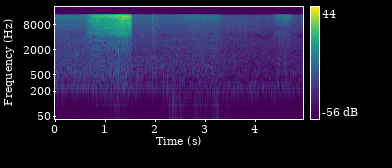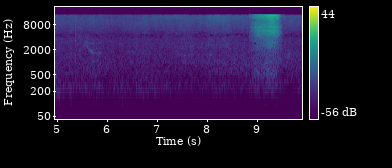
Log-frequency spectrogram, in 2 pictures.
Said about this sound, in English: But I wonder if you can hear the sound of the water here.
